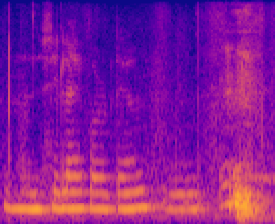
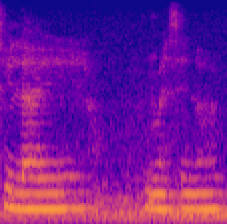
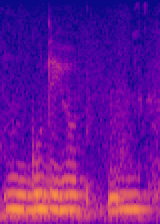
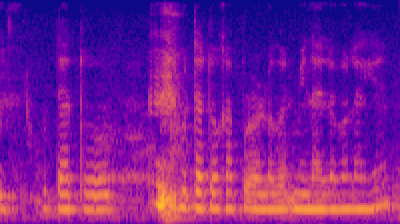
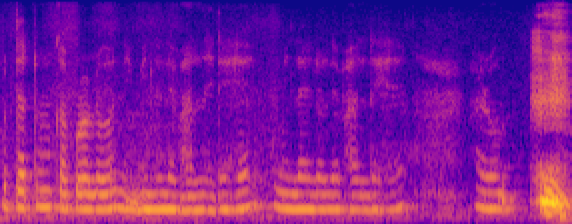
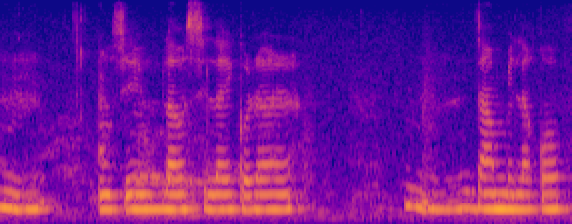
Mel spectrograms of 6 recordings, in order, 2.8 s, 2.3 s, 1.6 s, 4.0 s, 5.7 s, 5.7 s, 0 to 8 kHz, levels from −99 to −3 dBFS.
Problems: constant background noise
